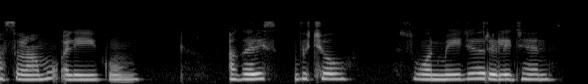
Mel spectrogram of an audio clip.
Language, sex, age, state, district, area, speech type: Kashmiri, female, 30-45, Jammu and Kashmir, Shopian, rural, spontaneous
